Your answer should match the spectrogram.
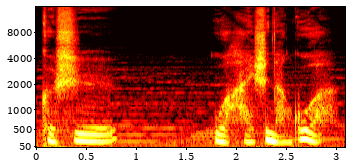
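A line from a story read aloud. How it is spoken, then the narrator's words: Murmuring. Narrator (Chinese): 静姐 喃喃道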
